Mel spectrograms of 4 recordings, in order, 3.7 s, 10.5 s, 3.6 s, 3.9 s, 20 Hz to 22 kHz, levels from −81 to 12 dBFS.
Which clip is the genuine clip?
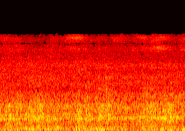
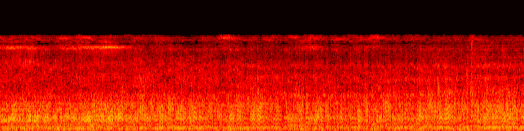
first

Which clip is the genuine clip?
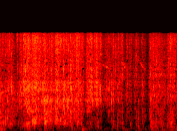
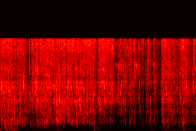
first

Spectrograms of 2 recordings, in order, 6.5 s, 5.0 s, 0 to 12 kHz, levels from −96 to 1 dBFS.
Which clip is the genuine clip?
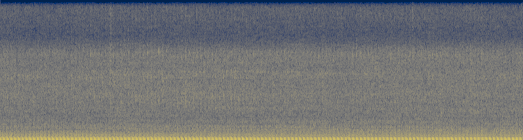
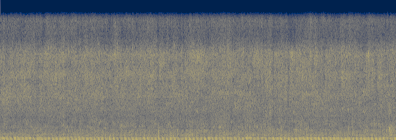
first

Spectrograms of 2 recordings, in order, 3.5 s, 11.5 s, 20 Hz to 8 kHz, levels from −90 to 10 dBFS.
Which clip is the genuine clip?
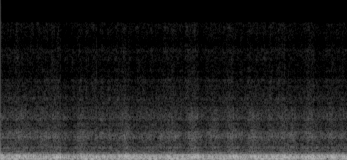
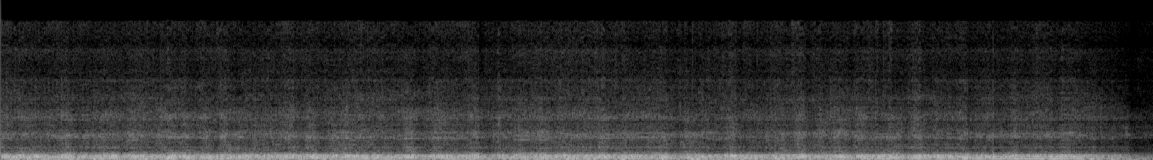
first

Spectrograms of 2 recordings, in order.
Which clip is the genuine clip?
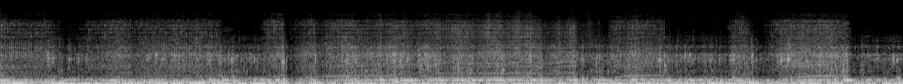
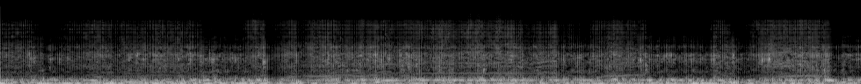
first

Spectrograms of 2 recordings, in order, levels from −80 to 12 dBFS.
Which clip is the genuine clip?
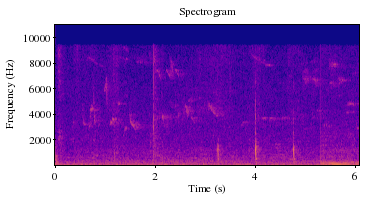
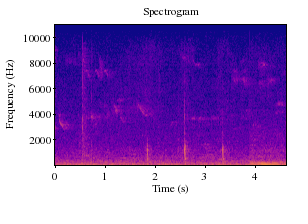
first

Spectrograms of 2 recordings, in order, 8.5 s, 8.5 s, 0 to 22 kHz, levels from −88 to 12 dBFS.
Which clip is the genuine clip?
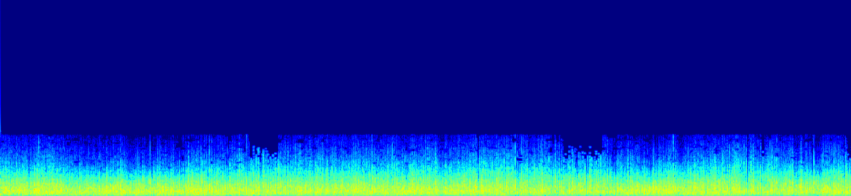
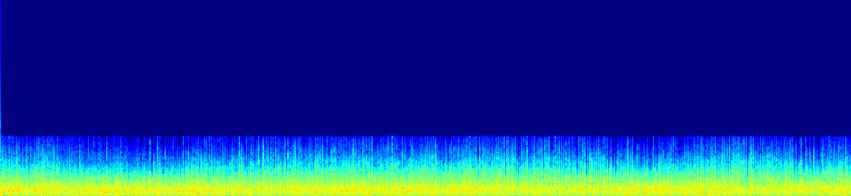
first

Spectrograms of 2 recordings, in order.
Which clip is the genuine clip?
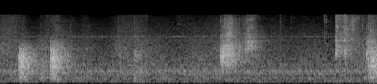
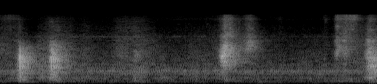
first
